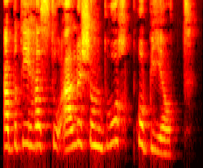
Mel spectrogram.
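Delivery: high, loud, hurried protest; desperate objection. A narrator's reading. Minimo objects that his family was all tested, desperate. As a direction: object in rising despair. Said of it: "erwidert Minimo verzweifelt".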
